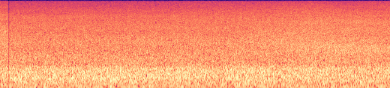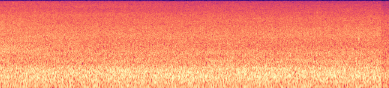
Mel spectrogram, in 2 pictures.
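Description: A Tasmanian waterfall roars as a steady, dense broadband rush, loud and close, unbroken for the whole stretch with no voices.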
